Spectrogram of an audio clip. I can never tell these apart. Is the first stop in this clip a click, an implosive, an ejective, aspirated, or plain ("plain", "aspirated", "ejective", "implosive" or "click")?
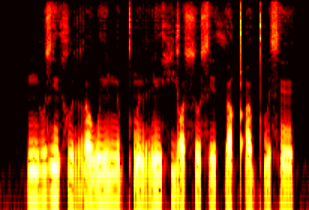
ejective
